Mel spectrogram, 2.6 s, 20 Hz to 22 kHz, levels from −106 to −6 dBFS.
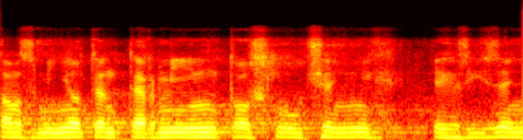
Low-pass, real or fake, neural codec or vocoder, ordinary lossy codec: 7.2 kHz; real; none; Opus, 16 kbps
